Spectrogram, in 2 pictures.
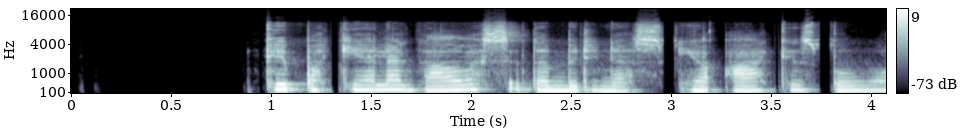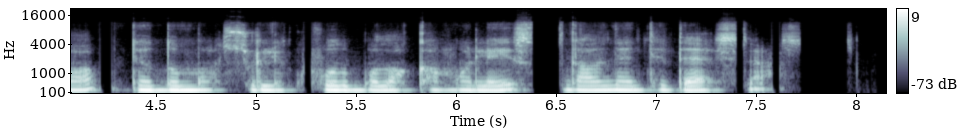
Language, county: Lithuanian, Telšiai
